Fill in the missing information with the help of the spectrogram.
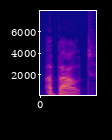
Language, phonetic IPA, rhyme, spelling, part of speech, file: English, [əˈbaʊt], -aʊt, about, adverb / preposition, En-us-about.ogg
